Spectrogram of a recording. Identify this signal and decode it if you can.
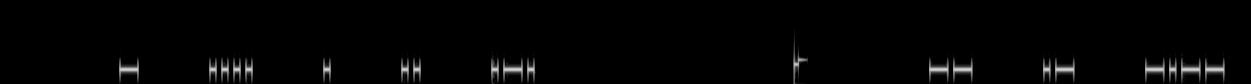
Morse code, heard as a keyed tone, about 20 wpm, spaced as for 9 wpm, 690 Hz. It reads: THEIR MAY
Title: 4x Character Spacing - Top 100 Words - 20wpm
